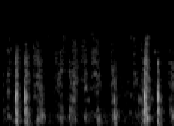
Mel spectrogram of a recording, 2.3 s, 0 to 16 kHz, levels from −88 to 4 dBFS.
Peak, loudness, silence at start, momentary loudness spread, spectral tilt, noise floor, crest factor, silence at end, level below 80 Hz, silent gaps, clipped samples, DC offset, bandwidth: -14 dBFS; -38 LUFS; 0.2 s; 24 LU; -4.5 dB/octave; -63 dBFS; 28 dB; 0.2 s; -74 dBFS; none; under 0.1%; under 0.1%; 6.6 kHz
